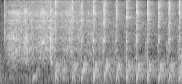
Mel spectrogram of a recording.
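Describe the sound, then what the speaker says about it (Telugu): A motorcycle engine cranks and catches, then settles into a steady, pulsing idle of rapid, even thumps, heard close up with no talking. "బండి స్టార్ట్ చేశాను"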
